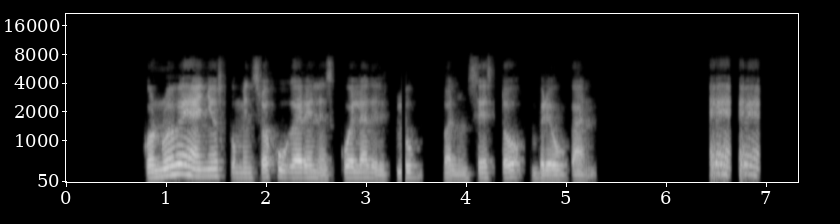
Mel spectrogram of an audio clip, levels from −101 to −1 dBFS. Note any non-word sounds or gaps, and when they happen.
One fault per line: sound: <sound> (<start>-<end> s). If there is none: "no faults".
sound: dropout (3.4-3.4 s)
sound: laugh (6.4-7.0 s)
